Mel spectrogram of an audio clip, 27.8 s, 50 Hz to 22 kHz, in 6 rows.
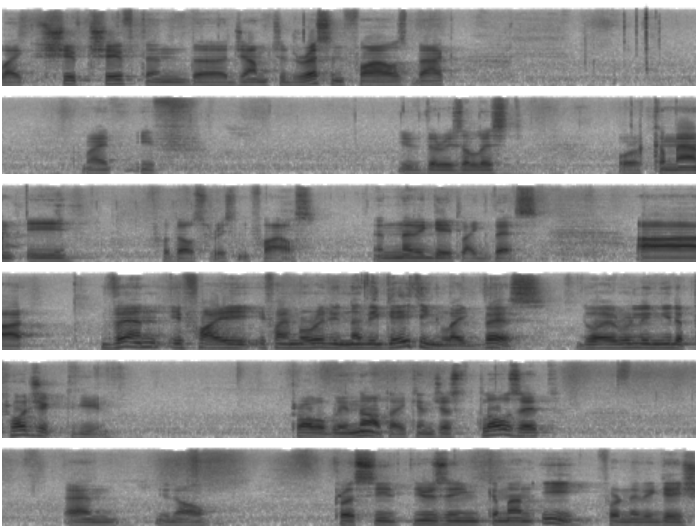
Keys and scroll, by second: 9.2 super+e, 21.4 super+1, 25.8 super+e.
